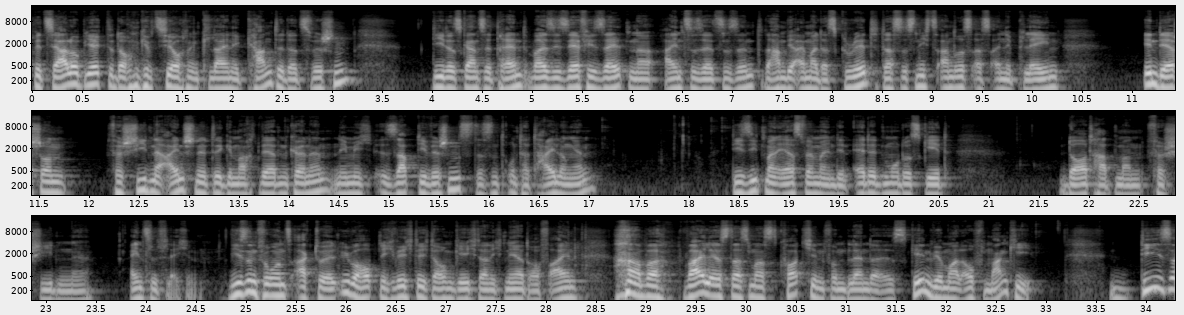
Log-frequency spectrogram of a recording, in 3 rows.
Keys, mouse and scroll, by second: 12.3 middle click, 14.0 click, 16.6 click, 18.3 click, 18.8 click, 19.2 Tab, 20.0 middle click, 21.6-22.0 scroll up 6, 22.7-23.0 scroll up 1, 24.3-25.7 scroll down 7, 25.8 Tab, 27.1 Delete, 28.3 shift+a, 33.6 middle click.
